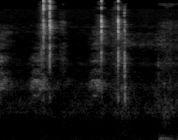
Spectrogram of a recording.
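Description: Faint, scattered clicks of a computer mouse and keyboard, about half a dozen sharp taps spread across the two seconds.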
